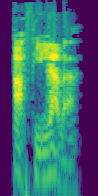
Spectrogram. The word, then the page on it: afilado: espagnol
